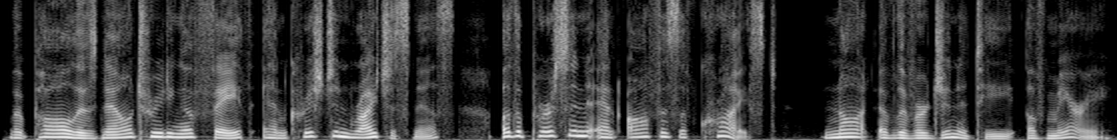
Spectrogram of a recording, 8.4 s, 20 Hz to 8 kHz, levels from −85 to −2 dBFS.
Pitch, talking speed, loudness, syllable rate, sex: 185 Hz, 165 wpm, -17 LUFS, 4.6 syllables/s, female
